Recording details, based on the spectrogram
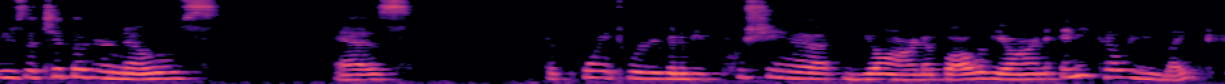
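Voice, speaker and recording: With a dark, mellow tone and ordinary pitch variation, the speaker moves at a very slow pace. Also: woman. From US South. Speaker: yoga instructor. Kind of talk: guided yoga class. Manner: slow, gentle; calm.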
